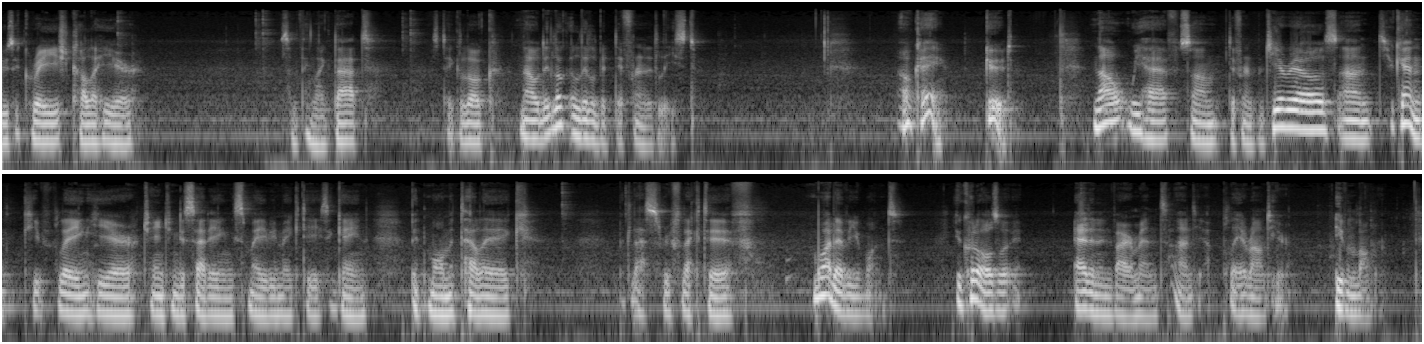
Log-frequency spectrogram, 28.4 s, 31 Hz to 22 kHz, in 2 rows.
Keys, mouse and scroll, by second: 6.8 scroll down 1, 7.9 scroll up 1, 13.9 click, 14.5 scroll down 1, 16.5-26.7 drag, 26.7 scroll down 1, 27.2 scroll up 1.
